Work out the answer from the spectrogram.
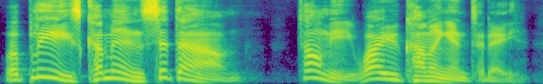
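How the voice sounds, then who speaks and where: A man's voice: on the high side, huge pitch swings, normal speed, no echo, studio quality. A man playing a self-important, scheming small-town mayor in an audio drama, with a pompous, ingratiating way of talking.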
